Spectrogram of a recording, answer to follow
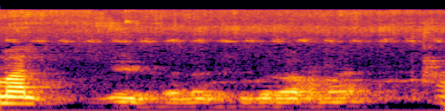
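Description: A softer, more distant voice talking, over a faint, steady, high-pitched pulsing chirp.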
